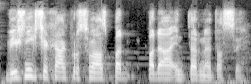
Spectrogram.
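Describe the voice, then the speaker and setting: A man's voice: on the high side, animated, fairly bright tone. A man acting as game master of an online tabletop game, speaking from home over a call and sounding puzzled and apologetic about his lagging connection.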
